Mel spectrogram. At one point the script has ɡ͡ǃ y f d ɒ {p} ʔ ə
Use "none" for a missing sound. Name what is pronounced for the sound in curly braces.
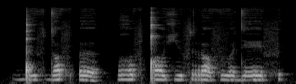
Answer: f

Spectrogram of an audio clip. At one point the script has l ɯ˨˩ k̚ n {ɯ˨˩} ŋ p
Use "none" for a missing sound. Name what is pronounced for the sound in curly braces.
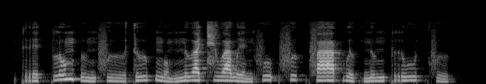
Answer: ɯ˦˥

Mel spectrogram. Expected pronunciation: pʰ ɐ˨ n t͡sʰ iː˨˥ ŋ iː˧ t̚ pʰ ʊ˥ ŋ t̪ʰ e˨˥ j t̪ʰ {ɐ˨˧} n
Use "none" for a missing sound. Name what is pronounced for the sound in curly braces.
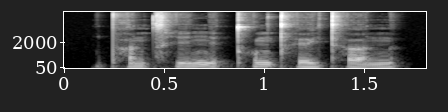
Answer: ɐ˨˧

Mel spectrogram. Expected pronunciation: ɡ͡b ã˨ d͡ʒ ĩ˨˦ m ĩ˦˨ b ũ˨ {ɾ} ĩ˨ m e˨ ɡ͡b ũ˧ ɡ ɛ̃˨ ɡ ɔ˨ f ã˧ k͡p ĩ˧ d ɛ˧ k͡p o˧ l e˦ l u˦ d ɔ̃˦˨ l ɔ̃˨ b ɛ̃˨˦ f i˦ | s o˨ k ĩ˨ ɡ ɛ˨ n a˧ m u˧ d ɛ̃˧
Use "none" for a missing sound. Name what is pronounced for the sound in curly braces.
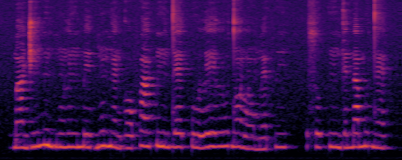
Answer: l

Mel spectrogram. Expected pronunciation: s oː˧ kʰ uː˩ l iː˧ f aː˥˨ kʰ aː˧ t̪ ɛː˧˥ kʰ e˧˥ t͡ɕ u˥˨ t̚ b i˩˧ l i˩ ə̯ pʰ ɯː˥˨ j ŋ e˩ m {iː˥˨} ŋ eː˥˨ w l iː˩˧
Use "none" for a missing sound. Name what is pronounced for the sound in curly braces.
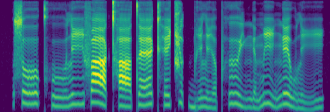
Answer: iː˥˨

